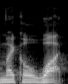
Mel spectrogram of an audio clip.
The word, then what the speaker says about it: Michal: Today I have Michal.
